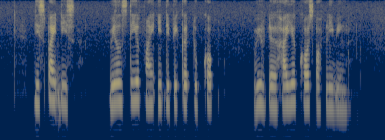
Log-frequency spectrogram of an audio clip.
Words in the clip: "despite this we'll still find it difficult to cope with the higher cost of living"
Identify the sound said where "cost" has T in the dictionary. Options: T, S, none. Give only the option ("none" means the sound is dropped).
none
